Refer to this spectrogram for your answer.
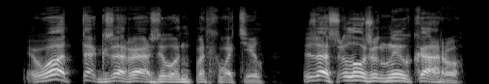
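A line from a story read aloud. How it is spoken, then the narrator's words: Sarcastic hiss. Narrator (Russian): язвительно процедила она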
